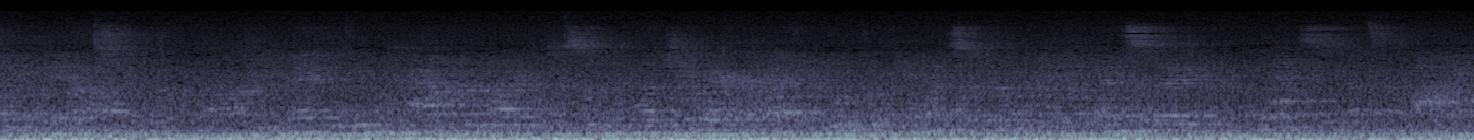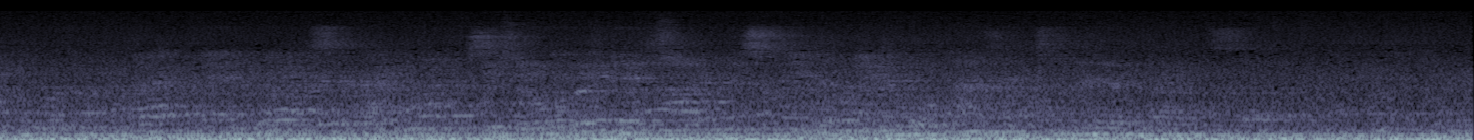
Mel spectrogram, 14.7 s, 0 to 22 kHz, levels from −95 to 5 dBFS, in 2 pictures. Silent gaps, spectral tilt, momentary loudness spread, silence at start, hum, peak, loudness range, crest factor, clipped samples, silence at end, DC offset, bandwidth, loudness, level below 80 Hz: none; -7 dB/octave; 2 LU; 0 s; none; -22 dBFS; 1 LU; 12 dB; under 0.1%; 0 s; under 0.1%; 11.5 kHz; -40 LUFS; -36 dBFS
